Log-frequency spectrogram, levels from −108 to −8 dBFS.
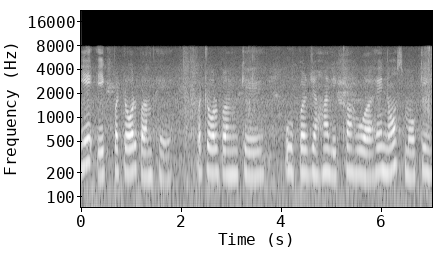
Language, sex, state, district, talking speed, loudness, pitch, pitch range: Hindi, female, Punjab, Pathankot, 135 wpm, -18 LUFS, 195 Hz, 185-205 Hz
